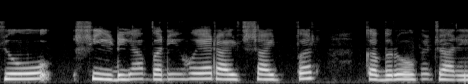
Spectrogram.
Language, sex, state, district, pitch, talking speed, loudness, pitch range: Hindi, female, Punjab, Kapurthala, 240 Hz, 155 wpm, -13 LUFS, 230-255 Hz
